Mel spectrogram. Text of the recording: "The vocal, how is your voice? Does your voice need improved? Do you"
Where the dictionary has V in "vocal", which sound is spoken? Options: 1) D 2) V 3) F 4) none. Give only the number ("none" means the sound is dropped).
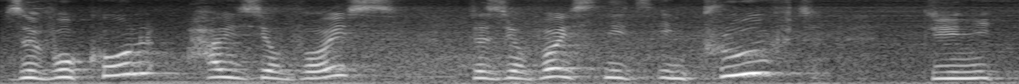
2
